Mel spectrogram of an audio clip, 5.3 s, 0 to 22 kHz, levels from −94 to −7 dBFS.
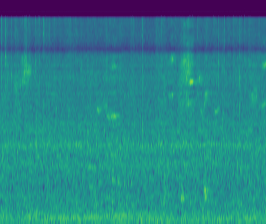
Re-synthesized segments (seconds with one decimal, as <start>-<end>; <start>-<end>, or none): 0.0-5.3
